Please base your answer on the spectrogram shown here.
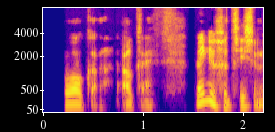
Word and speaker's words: Kawaoka: Kawaoka. Kawaoka.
